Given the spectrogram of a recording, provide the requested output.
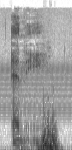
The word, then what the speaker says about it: any: four any any child would love that candy any two syllables we think to spell a there's a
